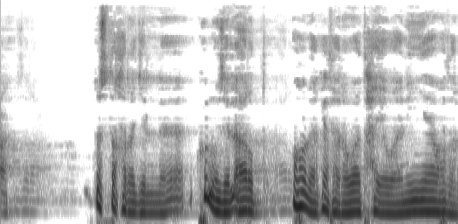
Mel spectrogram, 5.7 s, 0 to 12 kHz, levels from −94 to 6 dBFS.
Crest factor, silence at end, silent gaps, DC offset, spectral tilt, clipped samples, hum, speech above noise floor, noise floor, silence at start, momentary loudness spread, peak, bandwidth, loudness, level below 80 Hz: 14 dB; 0 s; none; under 0.1%; -7.5 dB/octave; under 0.1%; none; 42 dB; -59 dBFS; 0 s; 8 LU; -6 dBFS; 11 kHz; -18 LUFS; -42 dBFS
